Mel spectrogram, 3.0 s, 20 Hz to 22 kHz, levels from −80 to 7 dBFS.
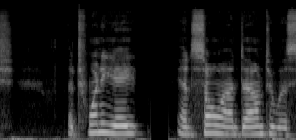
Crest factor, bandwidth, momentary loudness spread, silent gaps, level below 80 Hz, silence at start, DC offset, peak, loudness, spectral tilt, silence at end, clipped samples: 16 dB; 17 kHz; 14 LU; 1.51-1.68 s; -44 dBFS; 0 s; under 0.1%; -12 dBFS; -25 LUFS; -3 dB/octave; 0 s; under 0.1%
